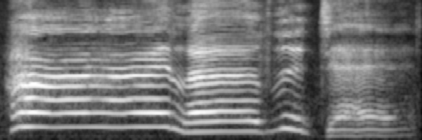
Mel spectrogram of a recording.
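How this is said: It is said in a bright, happy tone. "On the album, it's happy. Happy go lucky"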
